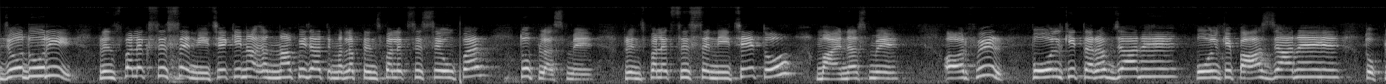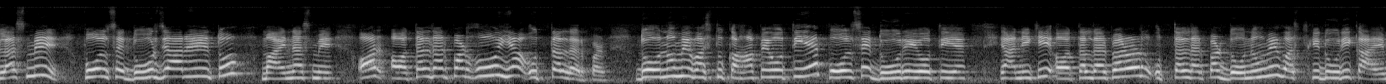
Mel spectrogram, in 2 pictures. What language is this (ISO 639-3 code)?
hin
